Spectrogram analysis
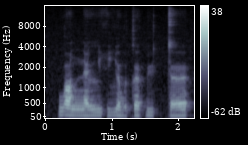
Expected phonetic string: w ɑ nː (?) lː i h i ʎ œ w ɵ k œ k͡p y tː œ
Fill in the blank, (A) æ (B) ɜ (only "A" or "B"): A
